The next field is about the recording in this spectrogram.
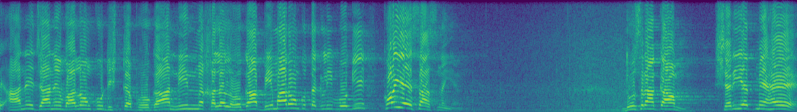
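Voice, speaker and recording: High-pitched male preacher in an echoey hall. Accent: Indian. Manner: scolding, exhorting with rhetorical questions. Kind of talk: sermon. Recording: echoey hall with long reverb.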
